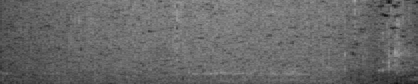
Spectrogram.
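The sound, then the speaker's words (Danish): Danish sparkling water (dansk vand) pours steadily with a soft, continuous fizzing hiss and faint trickle, fairly quiet, lasting a couple of seconds with no talking. “Jeg snupper lige en deres dansk vand her.”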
